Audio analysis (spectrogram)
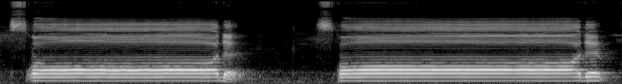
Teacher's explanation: اس کو ادا کرتے وقت سیٹی جیسے آواز ہم نکالیں گے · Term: سیٹی والے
